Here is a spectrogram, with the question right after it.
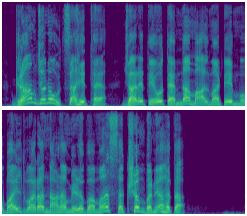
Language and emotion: Gujarati, happy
